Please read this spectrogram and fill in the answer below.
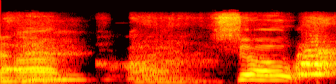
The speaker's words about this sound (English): Hey, bye-bye. Thank you. It's my construction guys leaving. That's a really good thing. The dogs will stop barking at them.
